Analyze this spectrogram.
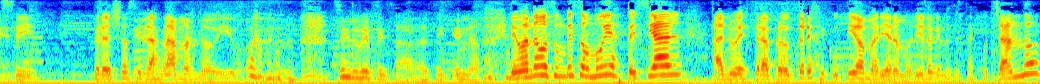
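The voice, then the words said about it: Congested, nasal voice from a cold. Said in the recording (Spanish): “Se te oye resfriada ... Gangosa ... voz de ultratumba bastante particular”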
